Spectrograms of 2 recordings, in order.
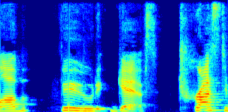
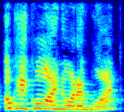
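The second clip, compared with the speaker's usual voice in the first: eager customer; 7 semitones higher, 7 dB louder than usual. Retold or imitated. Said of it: "if you're like".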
